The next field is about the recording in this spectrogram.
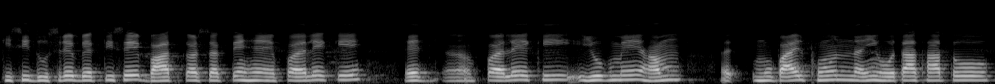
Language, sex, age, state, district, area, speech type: Hindi, male, 18-30, Uttar Pradesh, Ghazipur, rural, spontaneous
